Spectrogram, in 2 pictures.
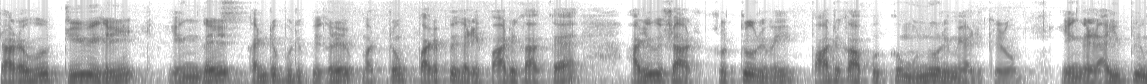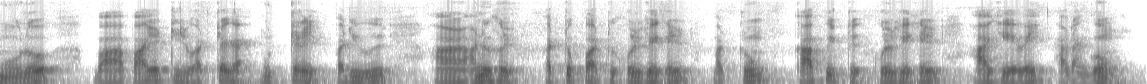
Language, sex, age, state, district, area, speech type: Tamil, male, 60+, Tamil Nadu, Tiruvarur, rural, read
